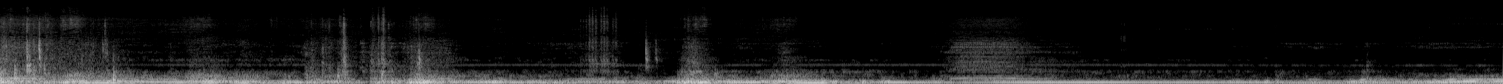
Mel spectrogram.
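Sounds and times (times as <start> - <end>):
knocks and scrapes from bumpy ground: 0.0 - 4.7
vehicle engine at low revs: 0.0 - 15.0.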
